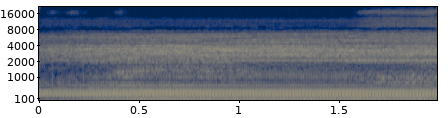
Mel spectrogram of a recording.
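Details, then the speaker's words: Velodyne HGS-18 subwoofer plate amp driving an 8-ohm test speaker. A steady low buzzy hum starts slightly delayed after power-up; it sounds like 120 Hz, suspected unbalanced or unshielded audio line hum, source not yet found. "just like rck said so that sounds more like 120 hertz uh it actually sounds like unshielded audio cable or what they call unbalanced line hum"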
